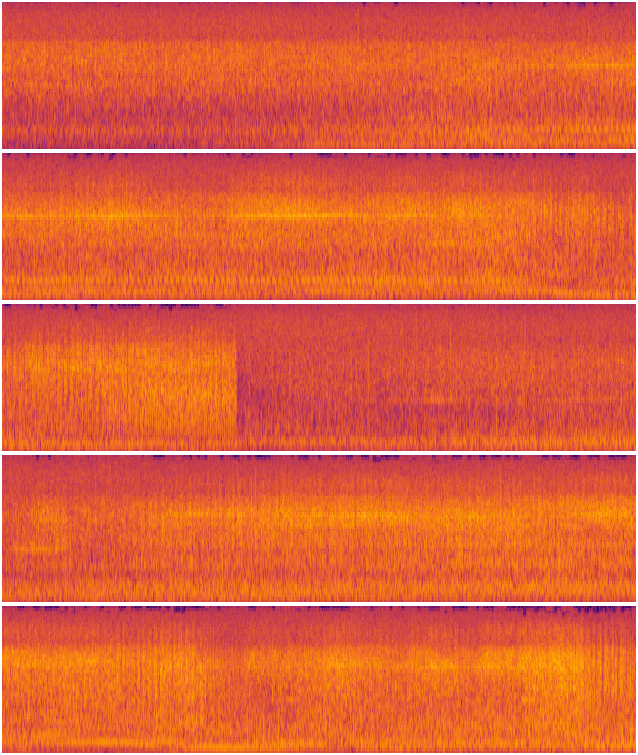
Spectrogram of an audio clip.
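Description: Piston-engine propeller aircraft flying past with a steady engine drone. The engine note drops in pitch as a plane passes, once about eight seconds in and again near the end.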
